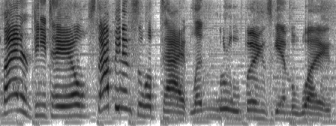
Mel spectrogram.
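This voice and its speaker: A woman's voice: mid-range voice, animated, normal speed, a bit bright, faint music behind, lightly acted. Woman doing a Southern cowgirl photographer. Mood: cocky. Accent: Southern US, put on. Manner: folksy drawl with country phrases. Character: brash female cowgirl photographer, folksy and cocky. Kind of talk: voicing game dialogue aloud.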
